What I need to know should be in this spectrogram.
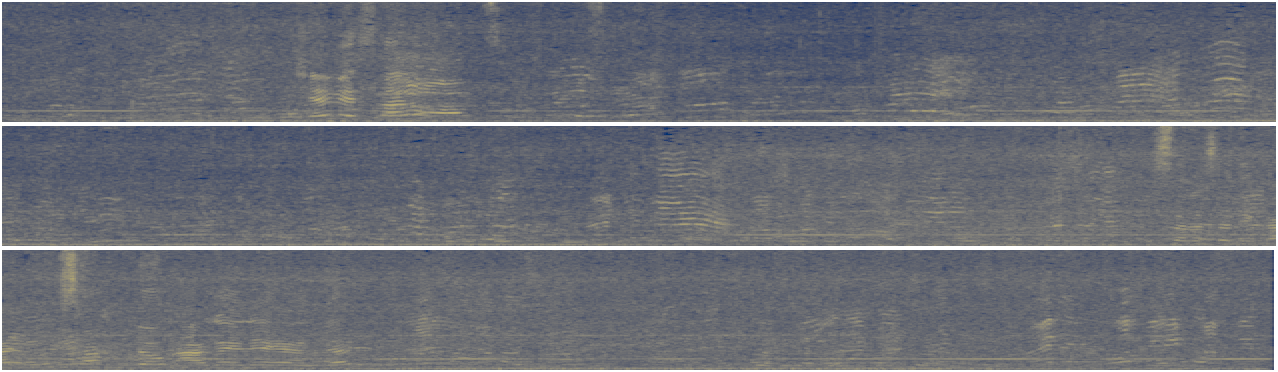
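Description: A crowd of people chatters in the background.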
